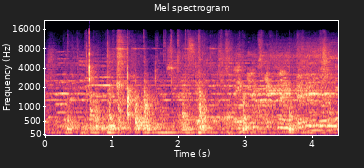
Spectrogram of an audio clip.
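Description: Background music, with a table football game being played over it: several sharp clacks of the ball and the rod players striking.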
